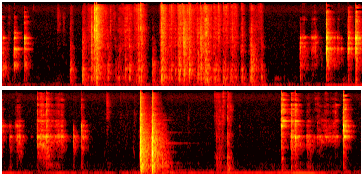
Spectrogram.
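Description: A small metal measuring cup scraping through flour and clinking against a glass measuring cup as flour is scooped and poured. The loudest moment is two sharp taps about two-thirds of the way through, with lighter clinks before and after.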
